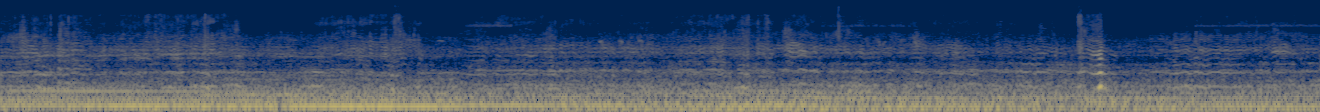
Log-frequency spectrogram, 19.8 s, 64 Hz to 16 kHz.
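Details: Honey bees at a busy yellow backyard hive set up in spring 2023, the strongest of several new hives, crowding in and out of the entrance. Deep, steady buzzing hum that thickens after a few seconds, with one short chirp near the end.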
